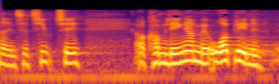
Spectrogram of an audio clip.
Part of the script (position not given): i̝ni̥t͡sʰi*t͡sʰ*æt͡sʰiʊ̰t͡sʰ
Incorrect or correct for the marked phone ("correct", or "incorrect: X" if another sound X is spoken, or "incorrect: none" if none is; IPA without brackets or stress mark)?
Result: incorrect: none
